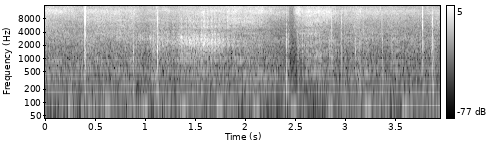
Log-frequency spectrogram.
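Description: Long glittery nails tap rapidly on the top of a flat, hollow, closed kraft-brown corrugated cardboard mailer box. The result is a quick, uneven run of dry, hollow clicks with a low thud beneath them and bright ticks over a steady crackly hiss.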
